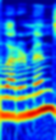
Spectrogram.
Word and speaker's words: Lederman: you can't remember that it's like David Letterman but no teas One D so you can just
